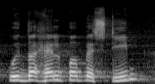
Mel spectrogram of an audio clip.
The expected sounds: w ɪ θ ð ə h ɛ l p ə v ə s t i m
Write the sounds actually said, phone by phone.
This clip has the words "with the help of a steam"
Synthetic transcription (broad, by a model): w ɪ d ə h ɛ l p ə p ə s t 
